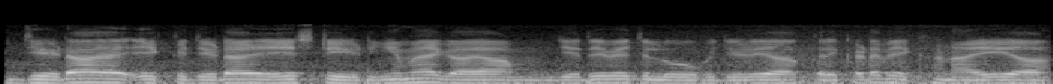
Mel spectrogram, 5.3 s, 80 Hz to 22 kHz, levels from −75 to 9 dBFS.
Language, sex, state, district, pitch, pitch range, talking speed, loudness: Punjabi, male, Punjab, Kapurthala, 120 Hz, 115-125 Hz, 195 wpm, -15 LUFS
